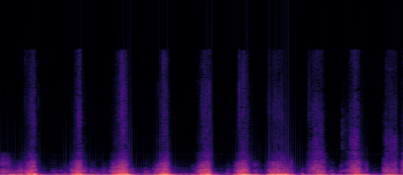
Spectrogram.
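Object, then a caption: Foam microphone windscreen. Long decorated fake nails on both hands slowly scratch a pink foam windscreen over a condenser microphone. About ten soft, muffled scratching strokes come at a steady, unhurried pace, each a low rumbling swell with a brief airy brush on top.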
